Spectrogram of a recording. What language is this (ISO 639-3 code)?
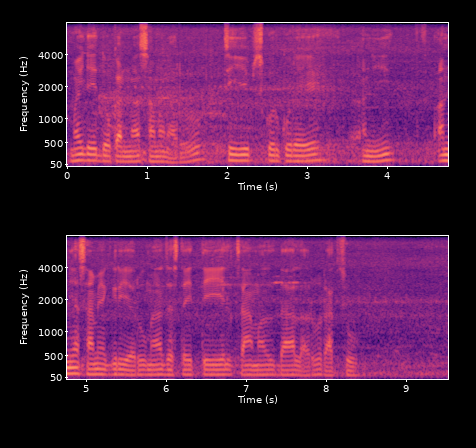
nep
